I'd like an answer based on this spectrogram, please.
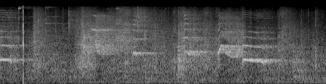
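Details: A Bull Terrier playing energetically at home gives high, squeaky whines and yips in short bursts.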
